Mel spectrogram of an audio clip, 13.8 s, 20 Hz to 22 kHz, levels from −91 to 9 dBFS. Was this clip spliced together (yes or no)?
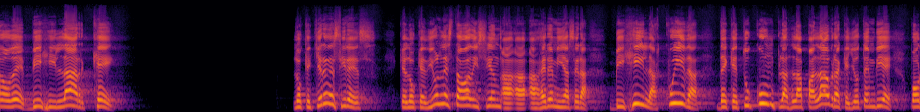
yes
